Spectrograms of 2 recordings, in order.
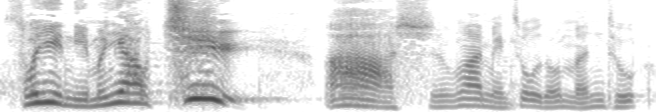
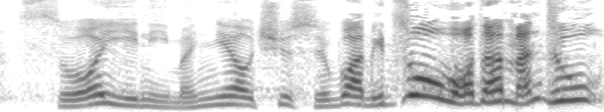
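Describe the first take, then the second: First: The emphasis falls on 去, followed by a pause. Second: The emphasis falls on 做门徒, without a pause. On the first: Going is presented as the most important action. The speaker calls it wrong. "不要说所以你们要去。" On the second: Making disciples is presented as the most important action. The speaker calls it right. "那这个就是对的讲法了。因为中心点呢，就放在这个做门徒里边。"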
